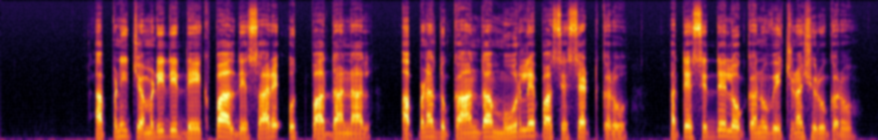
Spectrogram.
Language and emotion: Punjabi, neutral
